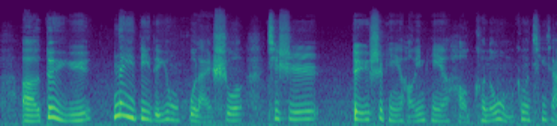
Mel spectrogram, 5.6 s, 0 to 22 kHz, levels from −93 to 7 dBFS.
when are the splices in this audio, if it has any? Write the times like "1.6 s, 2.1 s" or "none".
none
